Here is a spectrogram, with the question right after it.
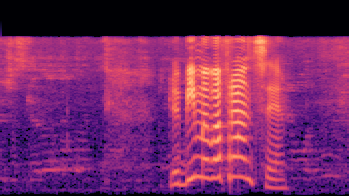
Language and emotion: Russian, positive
